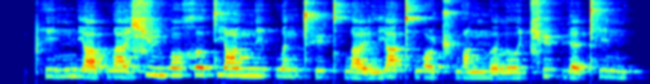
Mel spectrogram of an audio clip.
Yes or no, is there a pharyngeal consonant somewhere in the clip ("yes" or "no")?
no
